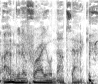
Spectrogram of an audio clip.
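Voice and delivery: menacing, sinister put-on robot voice, pitched low. Joking after a video about transformers: sinister Optimus Prime voice. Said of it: "My sinister impression of Optimus Prime".

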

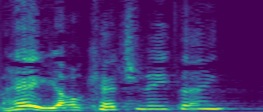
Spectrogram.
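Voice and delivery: high hollered call, as if across a distance. Retelling a story of a man on shore calling to fishermen, imitating someone yelling out. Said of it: "And he yells out".

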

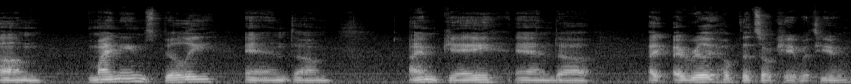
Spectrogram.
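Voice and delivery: weak, insecure-sounding delivery. Giving a first example of what attracts bullying: weak, insecure delivery. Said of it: "you're projecting weakness, you're projecting insecurity".

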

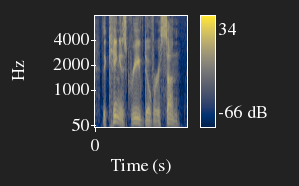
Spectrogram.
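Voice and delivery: usual speaking voice

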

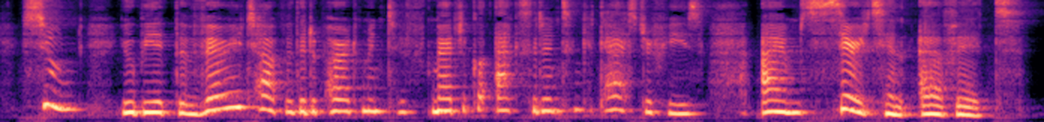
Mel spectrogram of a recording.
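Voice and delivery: high, sugary, laid-on-thick sweet voice. Narrating a story, voice Umbridge addressing Fudge in a sugary, poisoned-honey voice. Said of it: "a variety of pink shades in the form of a short toad-like witch who stood unassumingly in [name]'s doorway with a stack ... A high-pitched, sugary voice interrupted [name]'s thoughts".

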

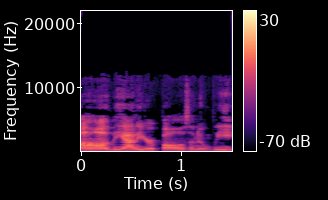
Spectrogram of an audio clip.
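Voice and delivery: mock drunken speech. Retelling what a drunk partner said to her: imitating drunk talk. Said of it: "talking all this drunk talk".

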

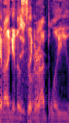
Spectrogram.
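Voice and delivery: sounds voice-changed. Asking the group for a cigarette: voice-changer voice. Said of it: "He sounded like he has one of those voice changer things".

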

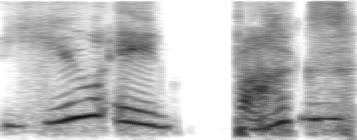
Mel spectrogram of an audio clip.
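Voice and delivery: high-pitched, stammering, tripping over the words. A bat in a crowd reacts to a young bat's story: stuttering. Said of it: "Stuttered one".

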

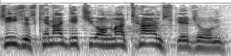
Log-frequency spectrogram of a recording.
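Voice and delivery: ordinary talk, nothing marked

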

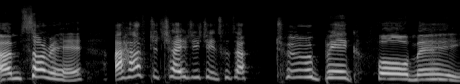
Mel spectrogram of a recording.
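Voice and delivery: acted shout. Retelling returning jeans that were too big, retelling a shout. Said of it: "And I shouted".

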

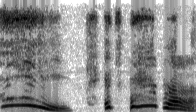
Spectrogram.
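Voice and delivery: very high, giddy sing-song, hey stretched out. Ex-wife announcing herself to Luke: giddy Barbara voice. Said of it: "Their smooth sailing life is erratically disturbed with [name]'s ex-wife appearing from a time of psychiatric hospitalization and joins the church where she was once the first lady".

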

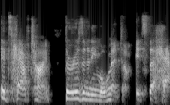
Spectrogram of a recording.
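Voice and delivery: mock snapping delivery. Retelling how he answered your question at halftime: retelling a snapped reply. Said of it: "he like snapped at me and goes".

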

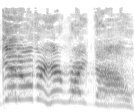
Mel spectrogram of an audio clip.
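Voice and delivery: very high, very loud, frantic shrill yell. Retelling a phone call where the caller was yelling: imitating Darcy yelling. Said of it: "yelling at me".

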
